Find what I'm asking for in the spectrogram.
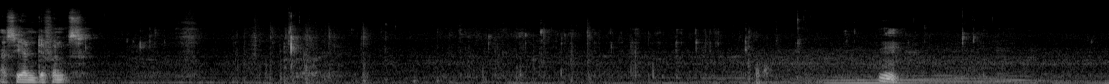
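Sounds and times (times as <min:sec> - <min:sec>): chewing food: 0:01.2 - 0:01.8, 0:02.4 - 0:11.0
wet mouth clicks: 0:04.6 - 0:10.0.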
